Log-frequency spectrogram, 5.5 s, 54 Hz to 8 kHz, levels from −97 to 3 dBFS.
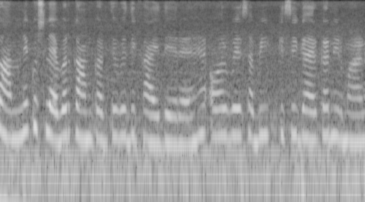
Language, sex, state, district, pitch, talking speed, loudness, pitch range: Hindi, female, Haryana, Charkhi Dadri, 265 Hz, 195 wpm, -17 LUFS, 235-275 Hz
